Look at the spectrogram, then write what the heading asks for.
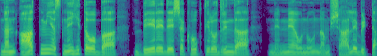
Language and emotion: Kannada, sad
